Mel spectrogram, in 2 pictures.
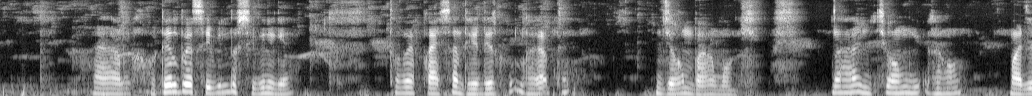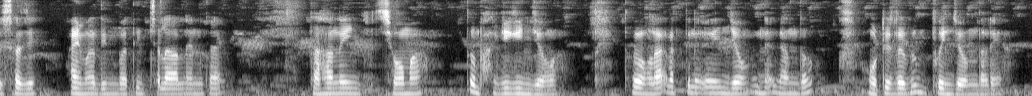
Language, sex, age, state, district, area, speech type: Santali, male, 18-30, West Bengal, Uttar Dinajpur, rural, spontaneous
